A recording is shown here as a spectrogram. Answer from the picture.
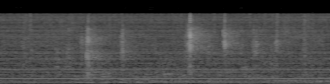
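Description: Faint room tone of a quiet hall over a public-address system: a steady low electrical hum, with a few faint scattered clicks and taps.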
